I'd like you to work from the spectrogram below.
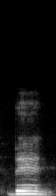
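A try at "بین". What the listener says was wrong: बी। ए तो है ही नहीं ना, ई है हमेशा फारसी में, बेन नहीं है, बीन।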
